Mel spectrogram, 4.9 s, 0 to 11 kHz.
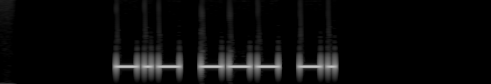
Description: Morse code, heard as a keyed tone, about 17 wpm, 700 Hz. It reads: KON
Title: USA Call Sign Postfixes - 3 Letters 17wpm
